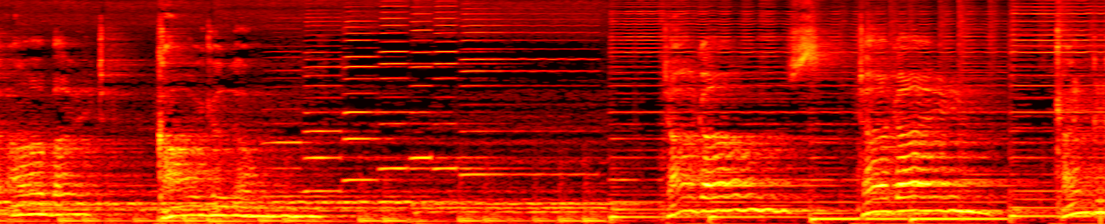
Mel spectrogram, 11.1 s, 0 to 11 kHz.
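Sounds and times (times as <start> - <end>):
man singing a long note: 0.0 - 10.0, 10.6 - 11.0
karaoke accompaniment: 0.0 - 11.0.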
